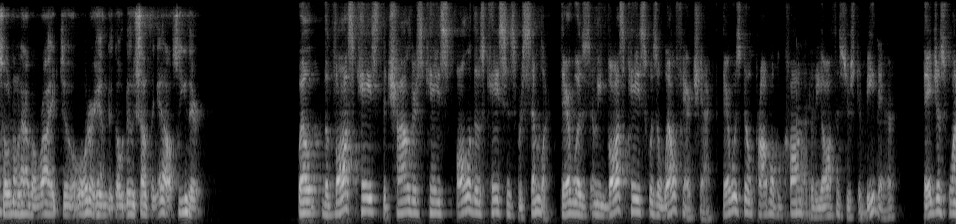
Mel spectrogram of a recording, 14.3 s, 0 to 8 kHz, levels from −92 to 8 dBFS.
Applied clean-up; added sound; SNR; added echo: neural mask model DeepFilterNet 3.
